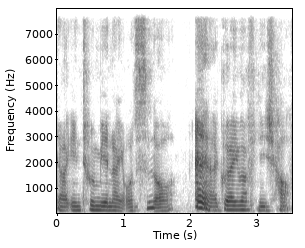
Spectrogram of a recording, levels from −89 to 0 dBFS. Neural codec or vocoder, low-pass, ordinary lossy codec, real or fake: codec, 16 kHz, 4.8 kbps, FACodec; none; none; fake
